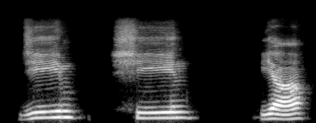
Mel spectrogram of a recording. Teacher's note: Middle of the tongue when it touches the hard palate. So the middle of the tongue, when it's touching the palate on the top, is jim, shin, ya.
